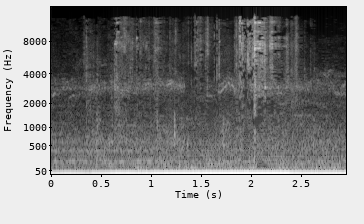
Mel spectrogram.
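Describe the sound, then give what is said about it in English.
Keys jangle and clink, a steady metallic rattle lasting a few seconds, as someone uses a key to open a safe. No voices are heard. “Here's the key of my safe. Go and take your jar.”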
